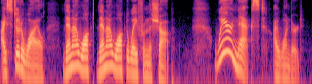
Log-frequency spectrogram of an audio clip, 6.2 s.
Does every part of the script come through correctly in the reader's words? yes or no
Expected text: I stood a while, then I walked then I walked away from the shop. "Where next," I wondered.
yes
